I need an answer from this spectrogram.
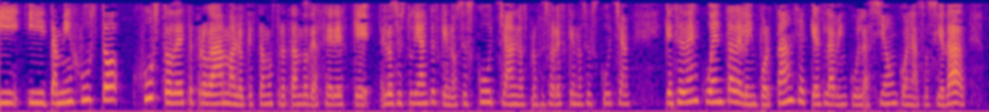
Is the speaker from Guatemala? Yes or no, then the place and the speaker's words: no; Lago Agrio, Sucumbíos, Ecuador; yo crecí en el oriente, o sea, yo crecí en la Amazonía, crecí en la Aguagrio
